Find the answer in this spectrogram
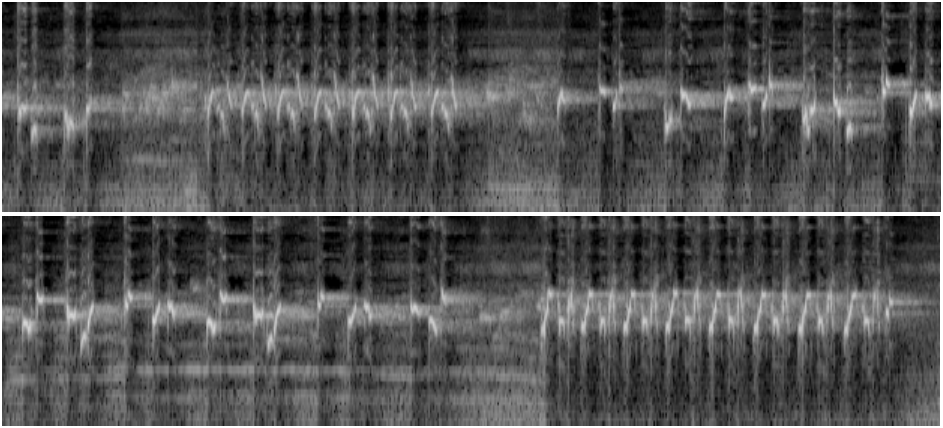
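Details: Long rolling fighting song of a yellow-vented bulbul (trucukan), used as a lure and tutor song: a fast, unbroken stream of liquid chattering notes about three per second, with brief pauses, ending in a dense rattling run.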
